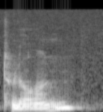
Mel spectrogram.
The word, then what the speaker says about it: Toulon: und nicht von Toulon.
